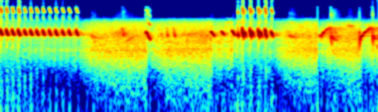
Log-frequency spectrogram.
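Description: Oriental Greenfinch singing rapid, high twittering trills of about fifteen notes a second, with a few rising buzzy notes, over a steady hiss.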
